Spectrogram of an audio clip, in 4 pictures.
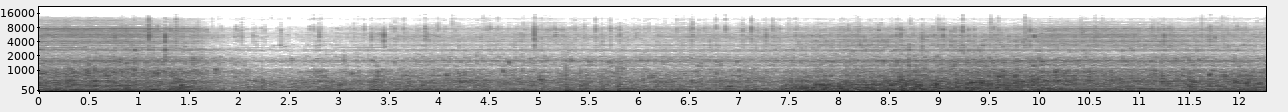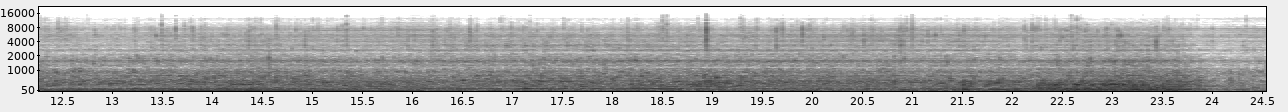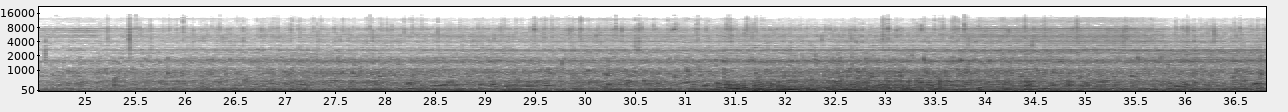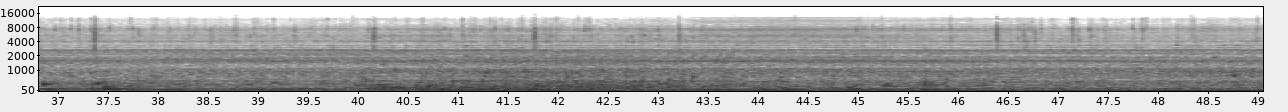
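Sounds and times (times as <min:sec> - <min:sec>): underwater low rumble: 0:00.0 - 0:49.0
faint clicks: 0:00.6 - 0:07.9, 0:11.2 - 0:23.5, 0:32.2 - 0:49.0
diver exhaling bubbles: 0:06.8 - 0:25.4, 0:26.9 - 0:49.0.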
